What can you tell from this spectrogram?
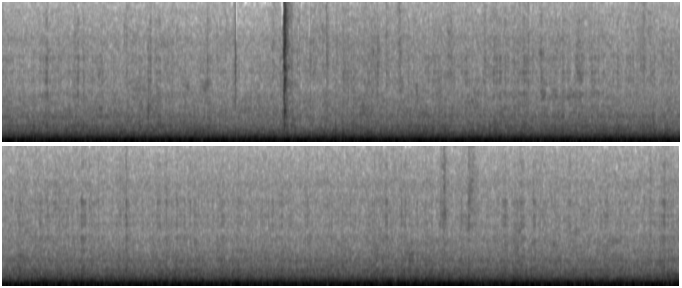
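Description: Steady engine and airflow noise inside the cabin of a jet airliner climbing after take-off. There is one faint click about three seconds in.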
